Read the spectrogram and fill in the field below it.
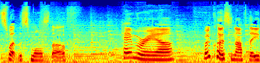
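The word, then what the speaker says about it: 真里亞: Her name is written in still can't read of course is pronounced Maria.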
